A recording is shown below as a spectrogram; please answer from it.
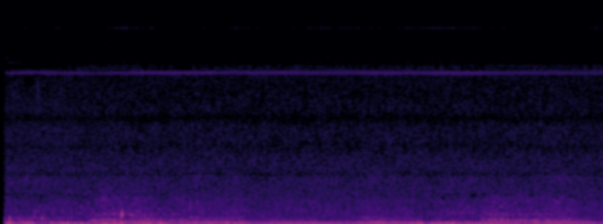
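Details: Domestic cat named Totto purring while kneading; steady low rumbling purr in pulsing bands, continuous throughout with faint soft rustles.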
